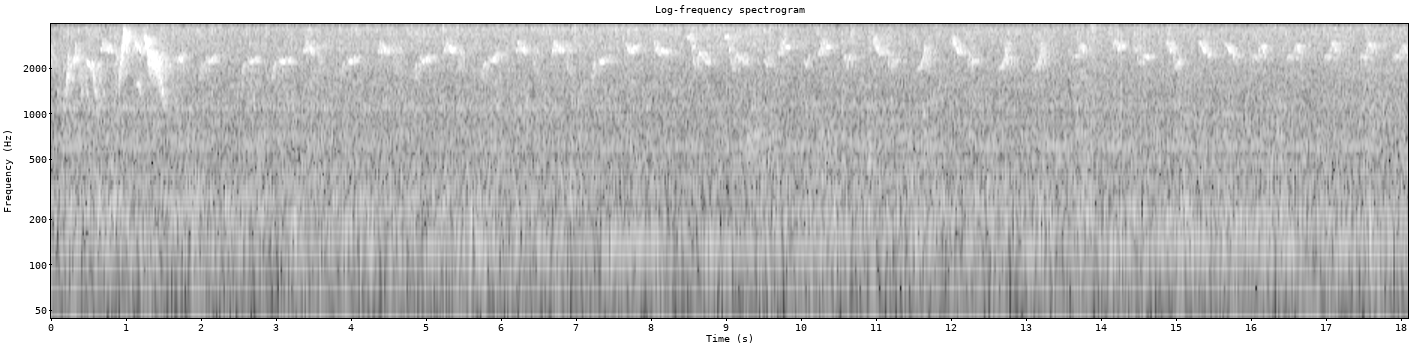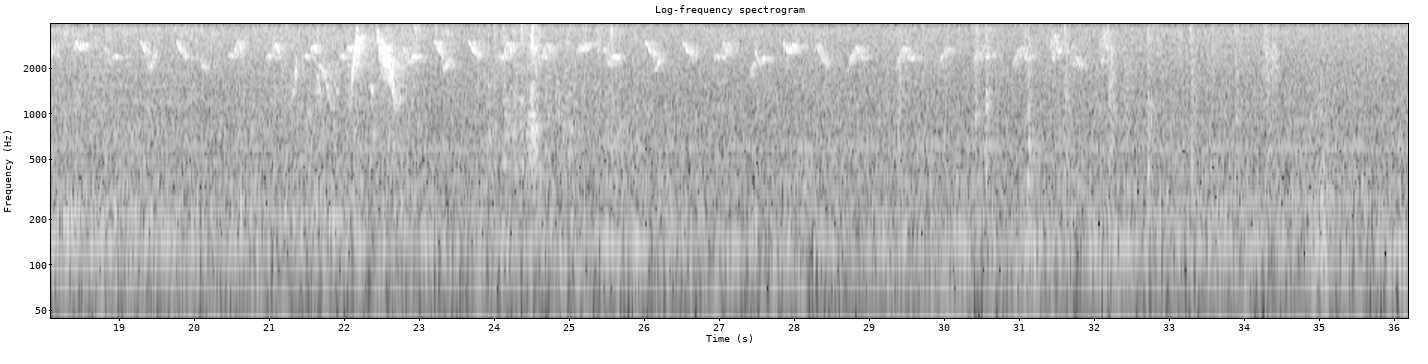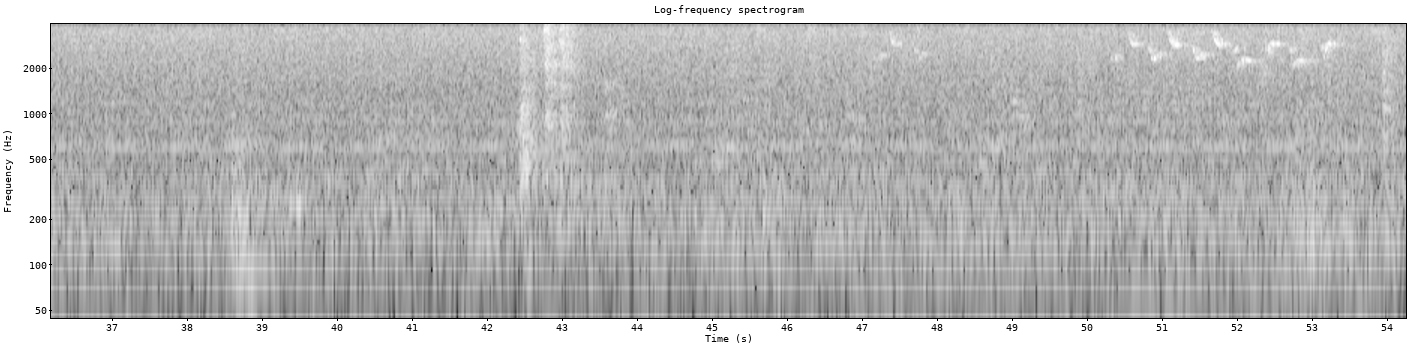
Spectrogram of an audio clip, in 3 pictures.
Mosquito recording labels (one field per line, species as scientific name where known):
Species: no mosquito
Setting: insect culture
